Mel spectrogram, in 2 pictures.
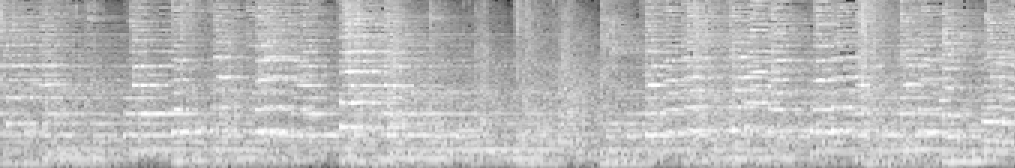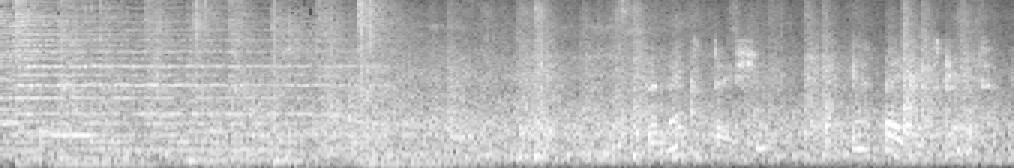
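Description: Inside an underground metro station, a train rumbles and hums loudly, its roar swelling toward the end as it passes, with station chatter and echoing ambience underneath.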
